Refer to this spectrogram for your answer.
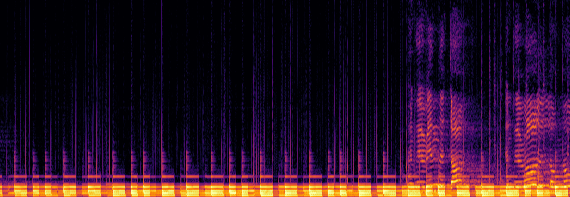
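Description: An electronic music track plays: steady, buzzy synth chords pulse in an even rhythm, and a higher singing voice joins over them near the end.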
